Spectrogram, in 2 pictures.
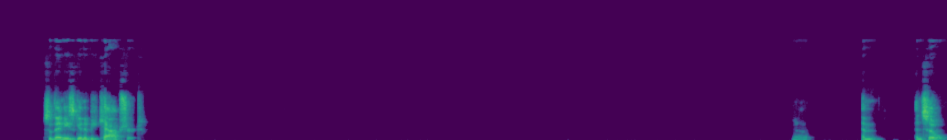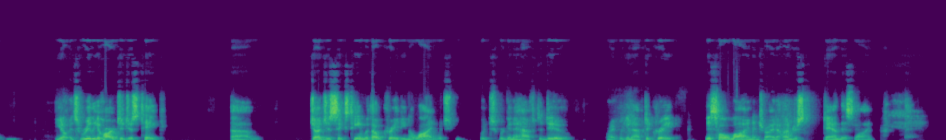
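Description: An older man speaks calmly and closely into a microphone, with pauses.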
